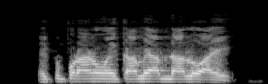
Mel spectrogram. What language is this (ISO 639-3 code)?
snd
